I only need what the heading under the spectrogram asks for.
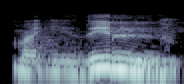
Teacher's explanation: kasrah tanwin dileburkan ke huruf lam tanpa disertai dengung.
